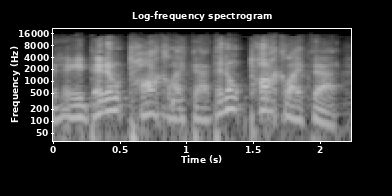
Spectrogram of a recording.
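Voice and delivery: lightly voiced cross wife; imitated annoyed wife. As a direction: mimic a wife getting fed up. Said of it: "my wife gets angry and angry".

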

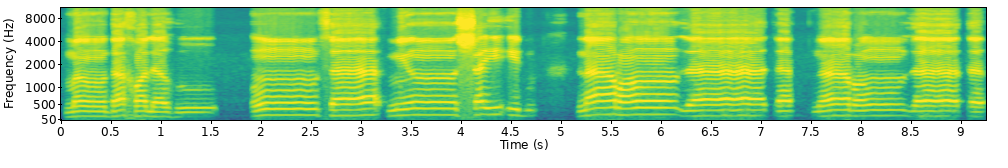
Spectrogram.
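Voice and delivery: slow, drawn-out tajweed recitation; slow Quranic recitation with nasal ghunna. Shown as a demonstration. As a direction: recite each word with ghunna, stretched.

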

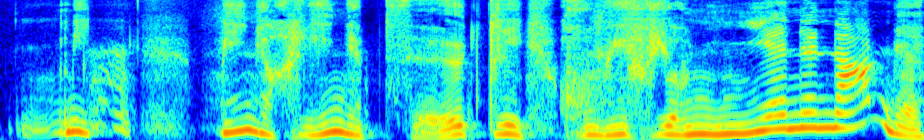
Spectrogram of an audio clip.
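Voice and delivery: a hint of a little hare musing; little hare thinking. A narrator's reading. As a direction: think aloud as a reluctant small hare. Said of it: "Der hat gedacht".

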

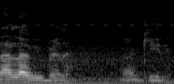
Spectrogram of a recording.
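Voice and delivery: usual speaking voice

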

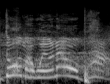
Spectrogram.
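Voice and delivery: phone gets revenge by hitting your face, taunting; gloating phone. Acted. Phone gloats after falling on its owner, taunting.

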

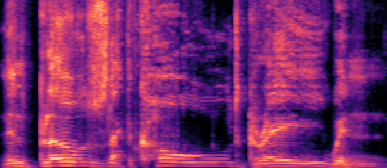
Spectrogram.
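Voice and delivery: very slow, stretched like blowing wind; long, slow windy delivery; drawn-out wind. Acted. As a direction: blow the words out slowly.

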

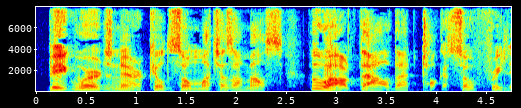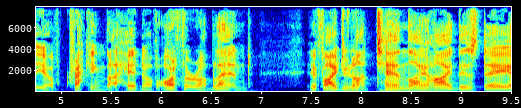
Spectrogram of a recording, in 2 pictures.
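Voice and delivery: loud, indignant boasting; in a fume. A narrator's reading. Tanner warns Little John before the fight, fuming. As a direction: threaten back, worked up. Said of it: "talked himself into a fume".

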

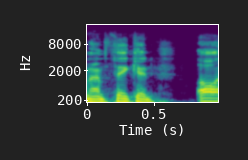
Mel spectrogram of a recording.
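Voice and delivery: ordinary talk, nothing marked

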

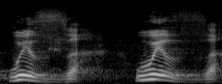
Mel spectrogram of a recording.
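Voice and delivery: with said with a soft blown TH, not F or D. Shown as a demonstration. Teacher showing the soft TH in with to a student. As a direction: blow a little air through the TH in with. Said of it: "esse é o T H brando".

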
